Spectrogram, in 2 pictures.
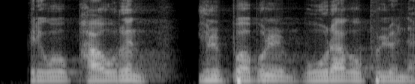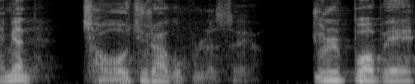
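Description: Somewhat breathy, this voice moves at a moderate pace with ordinary pitch variation and big swings in loudness. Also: man. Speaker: pastor. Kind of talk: sermon. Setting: church.

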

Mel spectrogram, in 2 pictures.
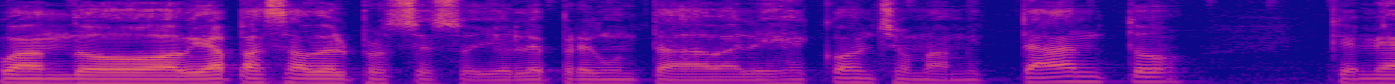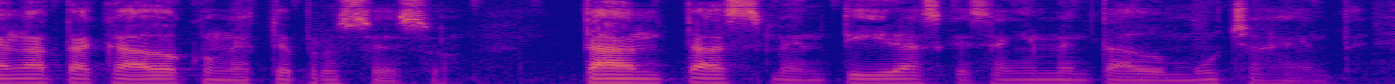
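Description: Here a man uses an ordinary speaking voice at a fairly low pitch, with fairly even intonation and a moderate pace. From Dominican Republic. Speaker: lawyer. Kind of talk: radio interview. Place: studio. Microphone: studio mic.

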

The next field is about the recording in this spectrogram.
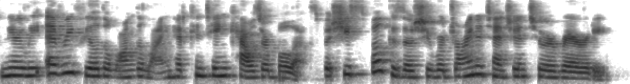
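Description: Reading in an unforced voice.

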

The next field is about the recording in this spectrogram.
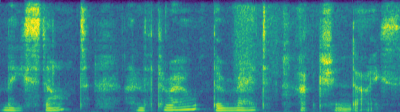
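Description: A soft-spoken woman talks very slowly with a fairly low pitch and a dark, mellow, somewhat breathy tone. Light background noise can be heard. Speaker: ASMR creator. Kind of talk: ASMR role-play as a board game shop assistant, reading game instructions. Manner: soft-spoken, rambling. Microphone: studio mic.

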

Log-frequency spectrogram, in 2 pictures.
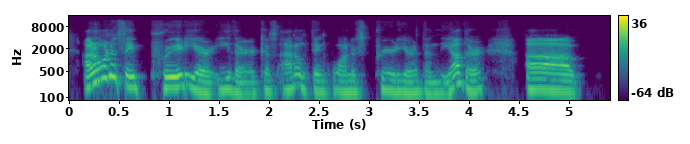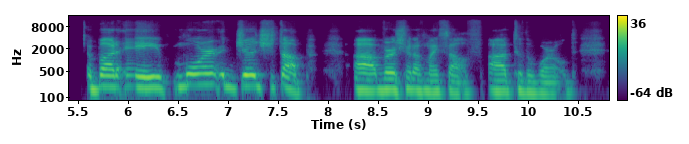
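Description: In a Spanish accent, a somewhat breathy man speaks at a fairly high pitch against a quiet background. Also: ordinary pitch variation, moderate pace. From El Salvador. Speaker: drag performer. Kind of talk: casual chat. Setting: video call. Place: home room. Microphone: video call.

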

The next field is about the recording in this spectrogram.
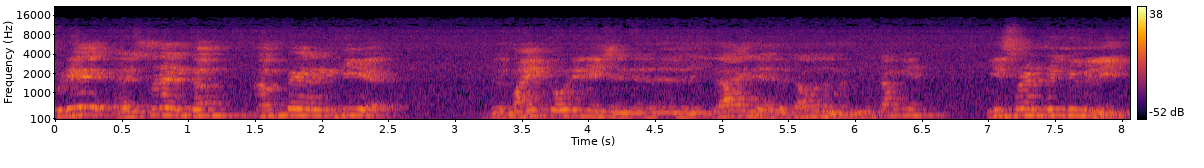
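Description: With a Sri Lankan accent, a man talks at a moderate pace and a high pitch, with ordinary pitch variation. Strong room echo and light background noise are on the recording. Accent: Sri Lankan Tamil English. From Sri Lanka, Jaffna. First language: Tamil. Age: 60s. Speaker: university vice chancellor. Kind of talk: ceremonial speech. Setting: stage with audience. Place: hall.

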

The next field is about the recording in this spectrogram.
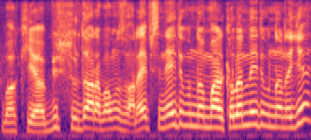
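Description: An animated tone comes through in a dry recording with no echo. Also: man. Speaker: real estate agent; property seller. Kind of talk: property tour video; casual property tour talk. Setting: outdoors. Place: garden.

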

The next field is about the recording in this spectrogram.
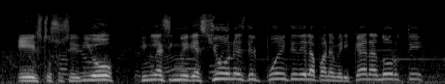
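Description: A man speaks at a moderate pace in a high pitch with ordinary pitch variation. Noticeable background noise sits behind him. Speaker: TV news reporter. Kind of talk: news narration.

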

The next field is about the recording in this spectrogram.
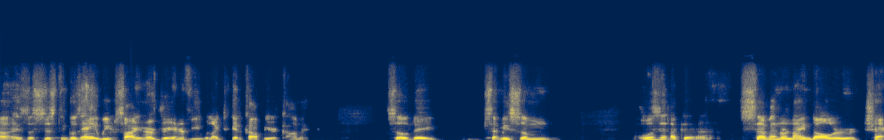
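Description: A man speaks at a fairly quick pace with a fairly high pitch and ordinary pitch variation, leaving long, frequent pauses. The sound is dry with no echo, and the background is quiet. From Whittier, near Los Angeles, California; California. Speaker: comic book creator and arts educator; comic book creator, guest. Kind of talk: casual chat. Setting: video call. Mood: warm, reflective. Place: home room. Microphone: video call.

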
